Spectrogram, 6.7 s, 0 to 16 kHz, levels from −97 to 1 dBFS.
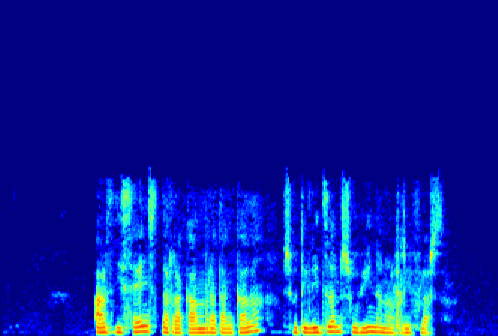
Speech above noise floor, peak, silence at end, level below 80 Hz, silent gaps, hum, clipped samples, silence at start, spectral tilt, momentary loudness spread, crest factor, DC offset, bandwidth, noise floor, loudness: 58 dB; -4 dBFS; 0.85 s; -66 dBFS; none; none; under 0.1%; 1.25 s; -7 dB/octave; 11 LU; 18 dB; under 0.1%; 7.6 kHz; -79 dBFS; -22 LUFS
